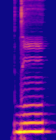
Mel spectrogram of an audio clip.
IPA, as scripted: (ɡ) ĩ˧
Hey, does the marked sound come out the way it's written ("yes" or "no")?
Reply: no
